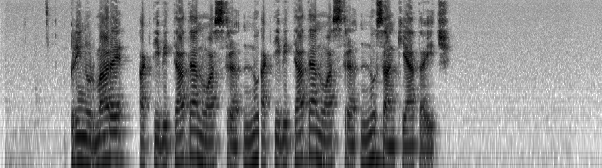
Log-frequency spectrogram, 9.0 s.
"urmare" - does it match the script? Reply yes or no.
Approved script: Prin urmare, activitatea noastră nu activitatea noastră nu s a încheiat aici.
yes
